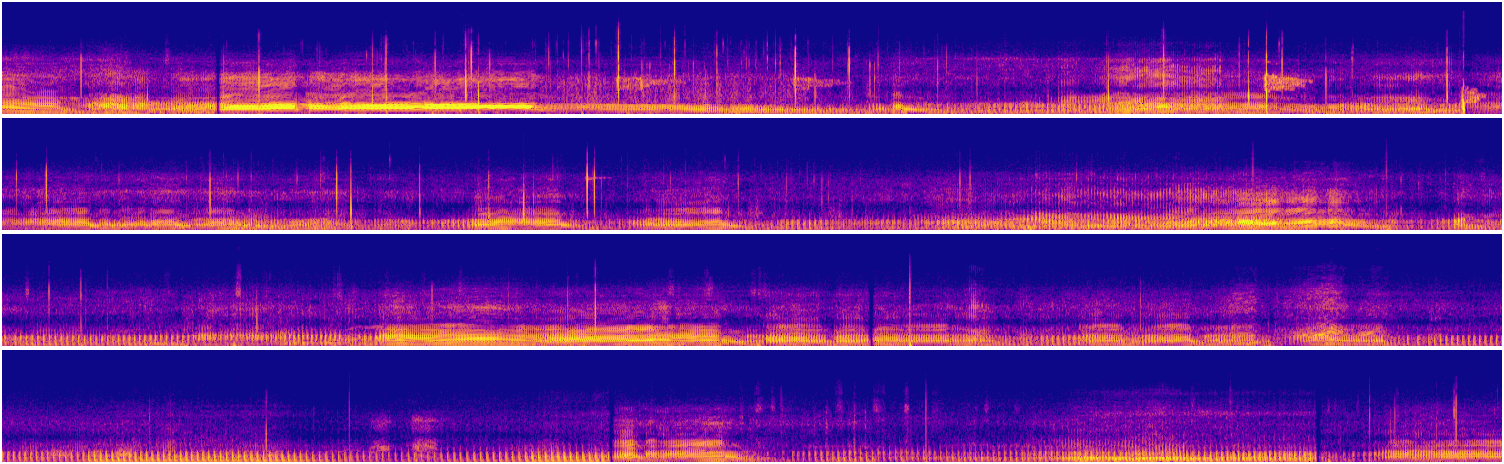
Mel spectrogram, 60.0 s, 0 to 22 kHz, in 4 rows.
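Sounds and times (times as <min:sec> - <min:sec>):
dirt bike engine revving: 0:00.0 - 0:48.0, 0:48.6 - 0:53.6, 0:55.2 - 1:00.0.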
